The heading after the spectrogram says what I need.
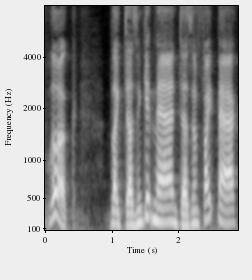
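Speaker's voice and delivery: ordinary talk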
